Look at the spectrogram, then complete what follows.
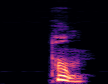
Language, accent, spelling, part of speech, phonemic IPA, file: English, Australia, pom, noun, /pɔm/, En-au-pom.ogg
- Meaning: 1. An Englishman; a Briton; a person of British descent 2. A cocktail containing pomegranate juice and vodka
